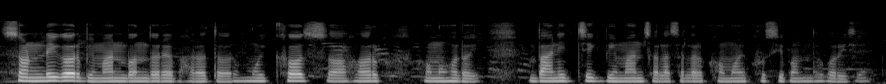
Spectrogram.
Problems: background sounds at intervals, background conversations at intervals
